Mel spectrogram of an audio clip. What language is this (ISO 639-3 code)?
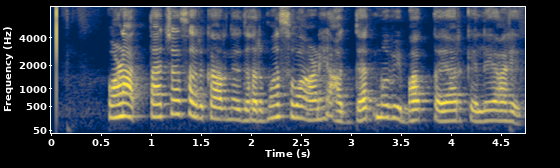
mar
